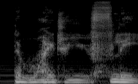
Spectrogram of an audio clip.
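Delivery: flat, cold, soft, emotionless hiss. Reading a story, a figure standing behind the boy speaks: cold emotionless hiss. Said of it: "hissed a cold, emotionless voice".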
